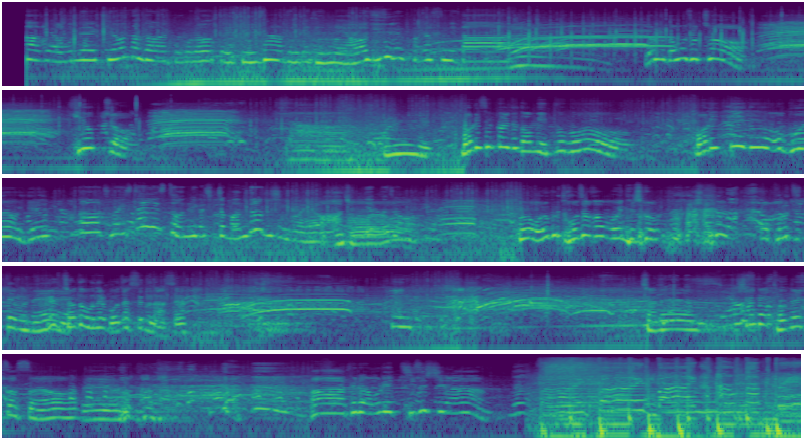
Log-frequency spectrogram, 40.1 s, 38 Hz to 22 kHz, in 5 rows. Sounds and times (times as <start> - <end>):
Music: 37.4 - 40.0.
